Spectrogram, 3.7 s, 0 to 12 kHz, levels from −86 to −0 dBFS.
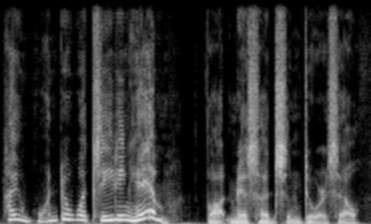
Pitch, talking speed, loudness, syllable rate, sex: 160 Hz, 160 wpm, -16 LUFS, 4.4 syllables/s, male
